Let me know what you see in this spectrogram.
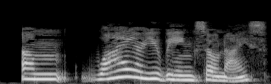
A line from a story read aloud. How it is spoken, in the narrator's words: The girl laughed, sighed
